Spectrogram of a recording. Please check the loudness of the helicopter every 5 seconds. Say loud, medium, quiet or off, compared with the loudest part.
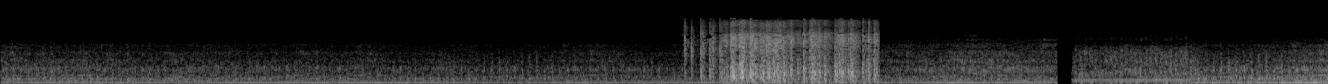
medium, medium, loud.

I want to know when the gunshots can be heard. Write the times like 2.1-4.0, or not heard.
6.8-8.8.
